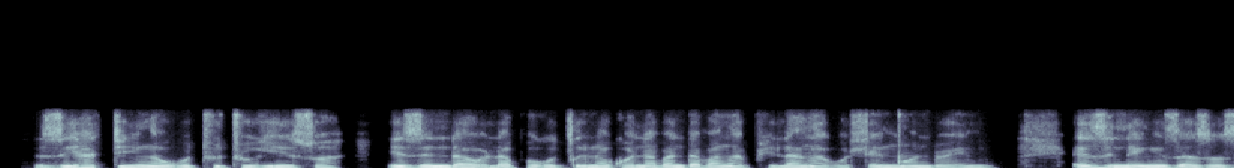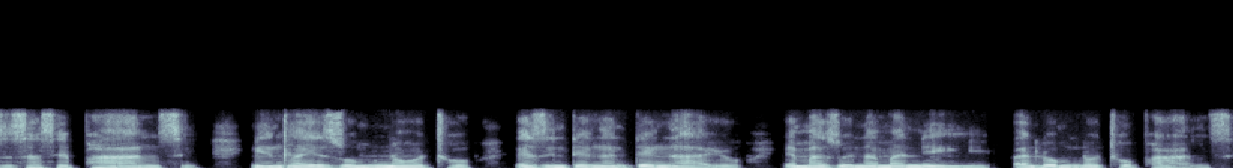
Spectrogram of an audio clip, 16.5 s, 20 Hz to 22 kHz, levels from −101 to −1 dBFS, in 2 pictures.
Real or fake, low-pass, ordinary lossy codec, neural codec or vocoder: fake; 7.2 kHz; Opus, 24 kbps; vocoder, 22.05 kHz, 80 mel bands, WaveNeXt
